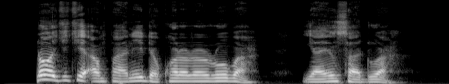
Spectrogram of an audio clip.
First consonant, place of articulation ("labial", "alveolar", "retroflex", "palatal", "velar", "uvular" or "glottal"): alveolar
